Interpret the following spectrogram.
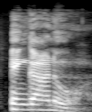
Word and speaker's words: Ngannou: Ngannou. I'm not saying My it right, son. am I? Ngannou.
